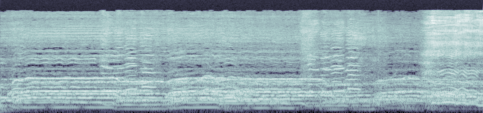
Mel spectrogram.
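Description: Voices singing a cappella in harmony, holding long chords with some gliding notes, with no drums or instruments.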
